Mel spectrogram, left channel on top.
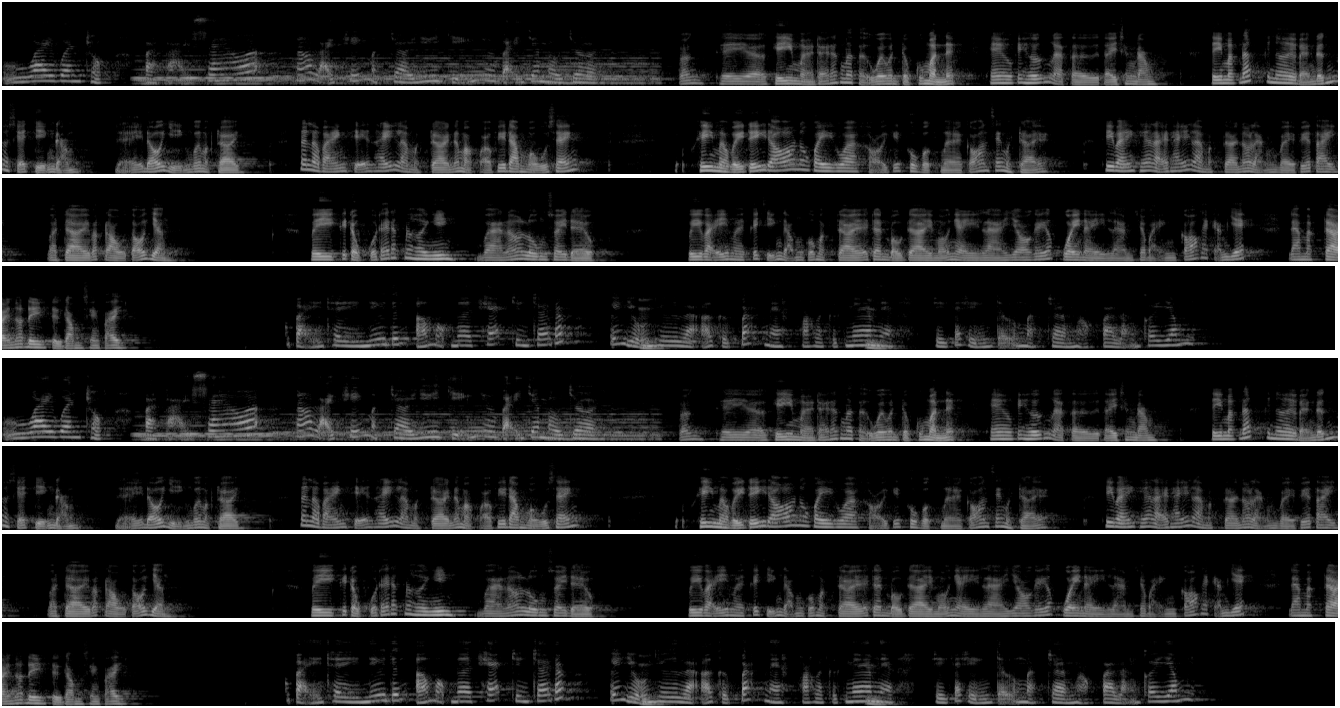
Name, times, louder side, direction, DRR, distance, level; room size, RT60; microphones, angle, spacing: voice 1, 0.0-2.6 2.9-6.0 43.0-45.7 46.2-52.0, right 3 dB, 30° right, 12 dB, 1.4 m, -36 dB
sound 1, 1.3-6.6, equal, ahead, 1.3 m, -41 dB
voice 2, 6.8-9.5 9.9-11.6 12.1-14.1 14.5-15.8 16.3-19.1 20.3-23.8 24.4-26.7 27.2-28.4 29.8-32.7 33.6-41.3 46.4-46.7 48.7-48.9, left 1 dB, 15° left, 12 dB, 0.9 m, -34 dB
27.5 x 18.5 x 8.0 m, 0.68 s
head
